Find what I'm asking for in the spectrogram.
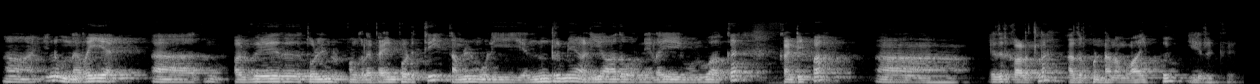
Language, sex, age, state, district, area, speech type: Tamil, male, 30-45, Tamil Nadu, Krishnagiri, rural, spontaneous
